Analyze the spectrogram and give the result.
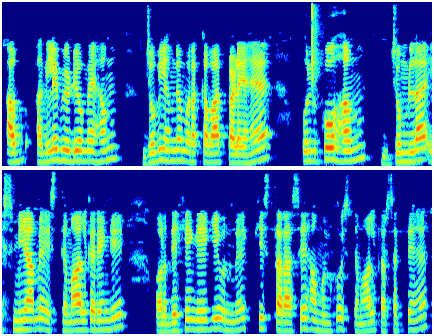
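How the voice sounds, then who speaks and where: A teacher giving a recorded lesson, explaining slowly and patiently, sounding out word forms and often checking that listeners follow. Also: mid-range voice, fairly even intonation, fairly bright tone, a little hiss or hum. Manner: patient, repeats and checks understanding. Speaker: Arabic grammar teacher. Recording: dull lo-fi recording.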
